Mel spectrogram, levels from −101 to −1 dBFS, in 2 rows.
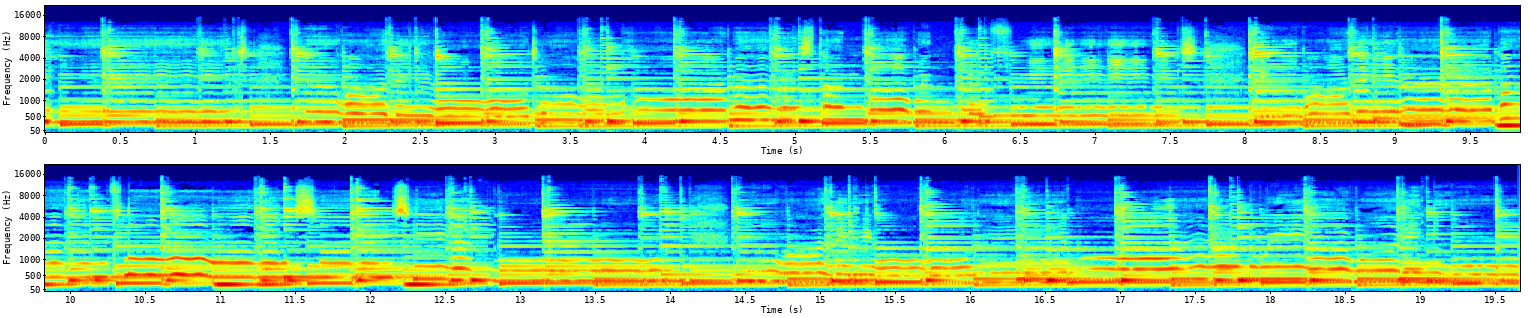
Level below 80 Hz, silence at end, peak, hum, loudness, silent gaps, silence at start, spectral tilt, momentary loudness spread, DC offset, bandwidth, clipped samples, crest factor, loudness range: -70 dBFS; 0 s; -2 dBFS; none; -17 LUFS; none; 0 s; -5.5 dB/octave; 7 LU; under 0.1%; 12 kHz; under 0.1%; 16 dB; 4 LU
